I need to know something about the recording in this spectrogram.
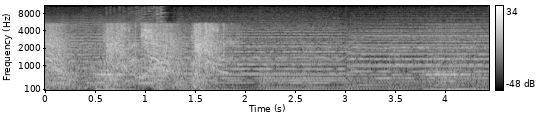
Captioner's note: thunk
